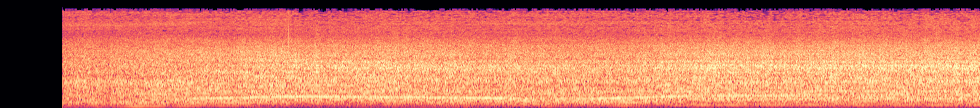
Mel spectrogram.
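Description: A steady whine rides over the engine note, drifting up and down in pitch with speed; source of the whine not yet identified.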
